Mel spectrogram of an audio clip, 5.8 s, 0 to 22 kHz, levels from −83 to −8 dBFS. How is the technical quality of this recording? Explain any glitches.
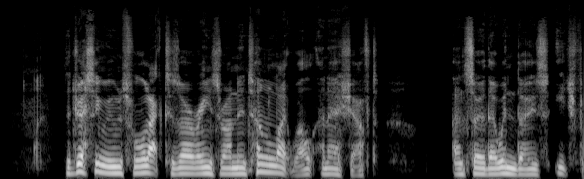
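No glitches can be heard anywhere in this recording. The speech carries on without any technical disturbance.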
